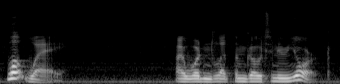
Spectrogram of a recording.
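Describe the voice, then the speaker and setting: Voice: medium pitch, lively intonation, measured pace, phone-quality sound, natural voice. A reader voicing a worried, defensive father in a dramatic story reading, with an earnest, questioning manner.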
